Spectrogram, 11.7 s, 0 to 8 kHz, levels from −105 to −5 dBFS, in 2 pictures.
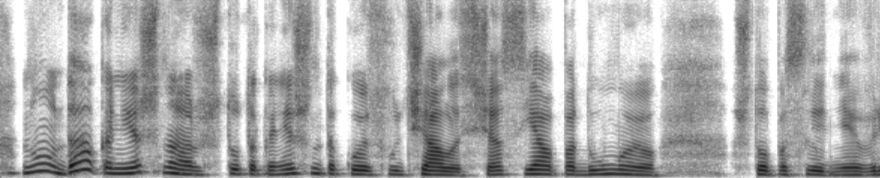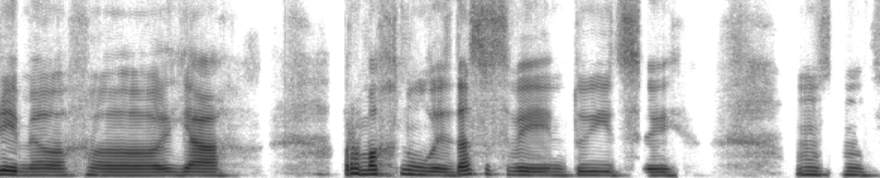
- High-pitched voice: No, medium, 170 Hz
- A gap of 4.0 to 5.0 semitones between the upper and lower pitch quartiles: Yes, average, 4.4 semitones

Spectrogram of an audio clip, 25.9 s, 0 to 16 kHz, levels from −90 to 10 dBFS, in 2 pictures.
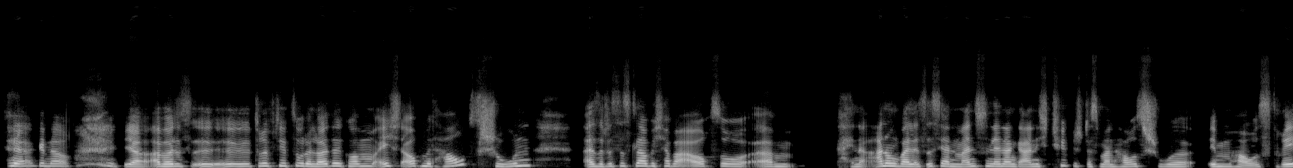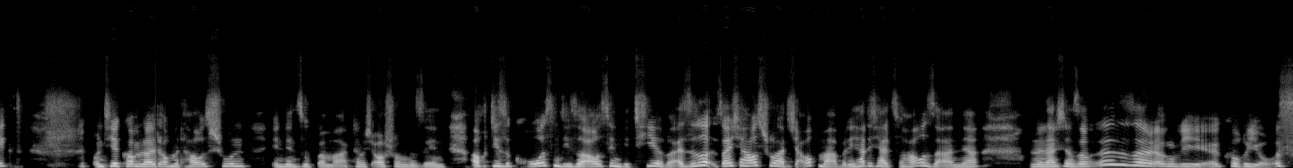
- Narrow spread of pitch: No, average, 3.3 semitones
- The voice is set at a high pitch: Yes, high, 215 Hz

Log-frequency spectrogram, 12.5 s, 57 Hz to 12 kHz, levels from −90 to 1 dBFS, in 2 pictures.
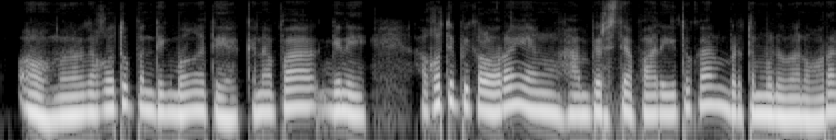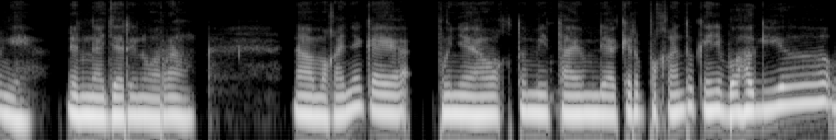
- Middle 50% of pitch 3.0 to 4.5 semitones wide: No, narrow, 2.4 semitones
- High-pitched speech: No, medium, 165 Hz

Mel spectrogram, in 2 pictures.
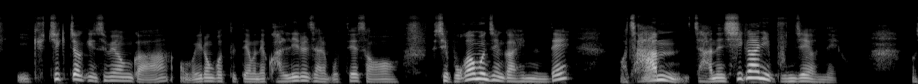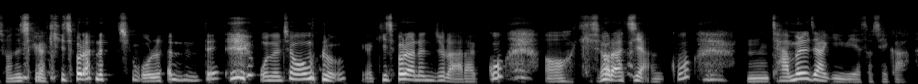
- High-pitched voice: No, medium, 165 Hz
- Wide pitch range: Yes, wide, 8.4 semitones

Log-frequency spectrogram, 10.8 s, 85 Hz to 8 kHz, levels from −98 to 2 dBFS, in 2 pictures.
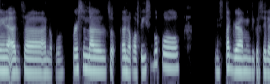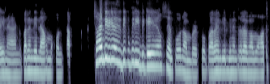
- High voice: No, medium, 170 Hz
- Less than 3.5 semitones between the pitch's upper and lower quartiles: No, average, 3.8 semitones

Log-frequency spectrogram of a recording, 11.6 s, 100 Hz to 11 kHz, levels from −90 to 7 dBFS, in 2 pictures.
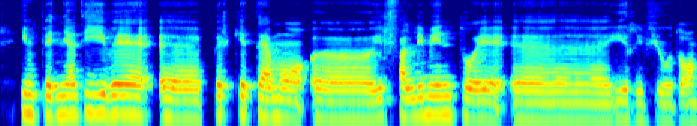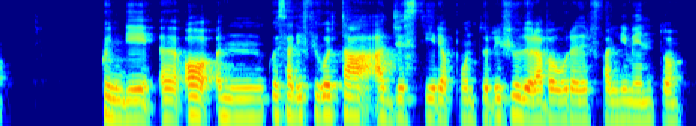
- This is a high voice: No, medium, 140 Hz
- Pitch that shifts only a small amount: No, average, 3.0 semitones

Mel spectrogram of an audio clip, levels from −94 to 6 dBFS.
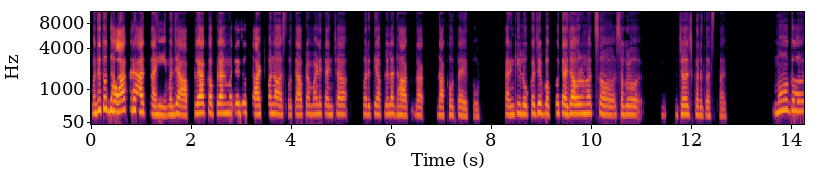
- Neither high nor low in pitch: No, high, 220 Hz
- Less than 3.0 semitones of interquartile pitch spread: Yes, narrow, 2.6 semitones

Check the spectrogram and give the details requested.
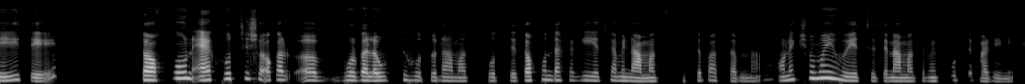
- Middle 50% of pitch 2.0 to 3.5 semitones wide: No, average, 4.0 semitones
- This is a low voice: No, medium, 185 Hz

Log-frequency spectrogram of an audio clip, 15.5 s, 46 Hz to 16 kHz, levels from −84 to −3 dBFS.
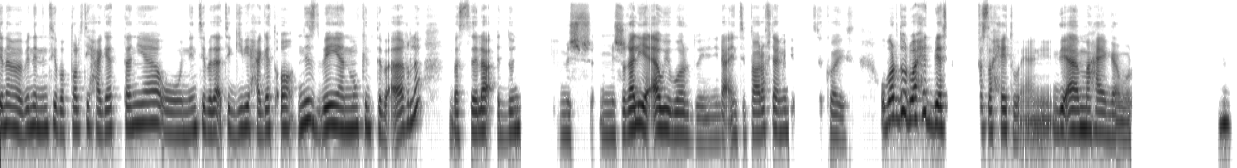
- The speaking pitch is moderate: Yes, medium, 180 Hz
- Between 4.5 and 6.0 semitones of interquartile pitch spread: No, average, 3.2 semitones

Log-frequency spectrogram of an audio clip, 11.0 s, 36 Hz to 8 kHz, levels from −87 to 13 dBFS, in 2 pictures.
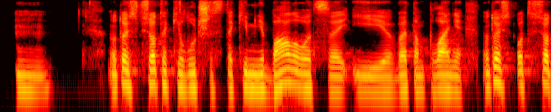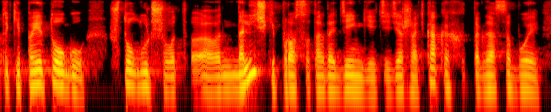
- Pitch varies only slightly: No, average, 3.4 semitones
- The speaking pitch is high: No, low, 110 Hz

